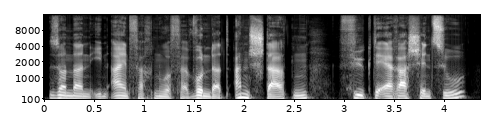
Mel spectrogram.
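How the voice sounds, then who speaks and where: A man narrating a fan-made fantasy audiobook in an expressive, animated reading. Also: on the low side, measured pace, no room sound, studio quality. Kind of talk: storytelling narration of a fan fiction.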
